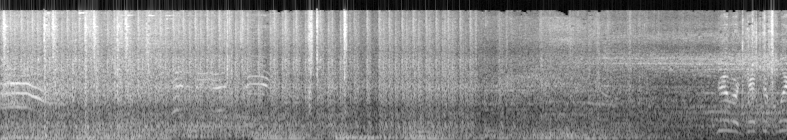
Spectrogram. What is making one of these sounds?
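Explosions rumble deeply nearby.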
